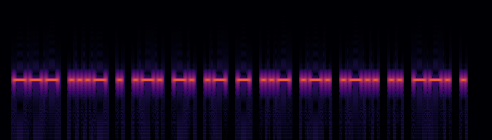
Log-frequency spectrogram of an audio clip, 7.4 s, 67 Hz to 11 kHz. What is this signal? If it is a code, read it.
Morse code, heard as a keyed tone, about 20 wpm, 600 Hz. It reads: OVERNATURLIGE
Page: Ferie 20 wpm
